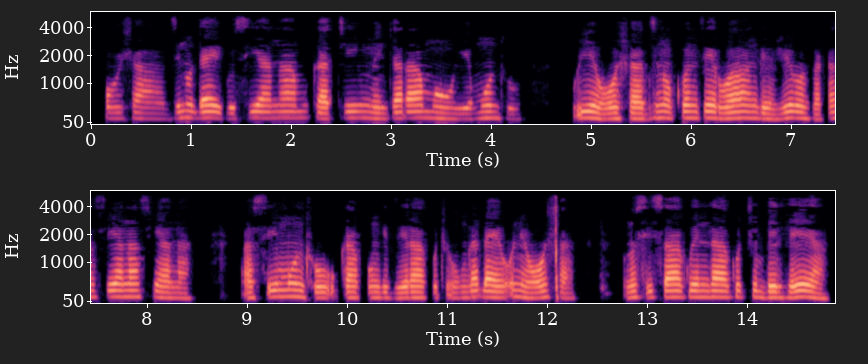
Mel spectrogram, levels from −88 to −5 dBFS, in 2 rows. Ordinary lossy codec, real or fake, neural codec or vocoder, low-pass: MP3, 24 kbps; real; none; 5.4 kHz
